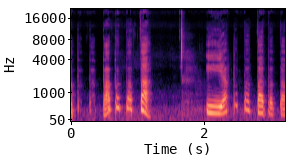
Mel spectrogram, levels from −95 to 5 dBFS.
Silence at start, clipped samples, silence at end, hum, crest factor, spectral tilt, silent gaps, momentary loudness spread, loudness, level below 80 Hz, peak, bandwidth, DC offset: 0 s; under 0.1%; 0 s; none; 22 dB; -5 dB/octave; none; 15 LU; -22 LUFS; -58 dBFS; 0 dBFS; over 20 kHz; under 0.1%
